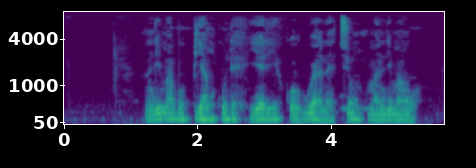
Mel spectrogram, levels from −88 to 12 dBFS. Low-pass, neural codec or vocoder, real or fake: 7.2 kHz; none; real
